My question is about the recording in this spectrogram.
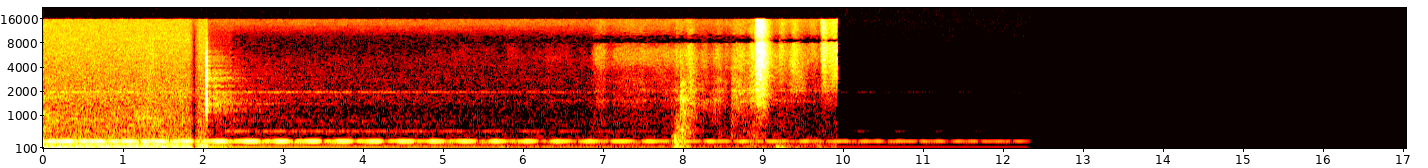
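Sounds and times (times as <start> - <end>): sustained low ringing tone: 0.0 - 12.4
soft click: 2.0 - 2.4.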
